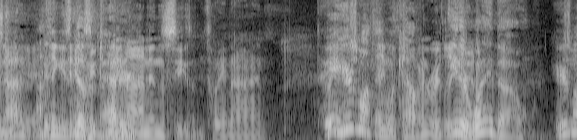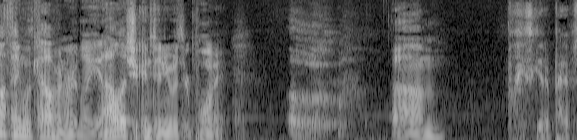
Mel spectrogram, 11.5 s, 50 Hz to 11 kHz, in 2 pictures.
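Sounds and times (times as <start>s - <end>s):
speech: 0.0s - 9.0s, 9.7s - 11.5s
person burping: 8.6s - 9.8s.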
